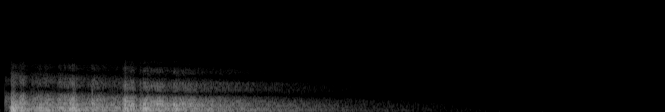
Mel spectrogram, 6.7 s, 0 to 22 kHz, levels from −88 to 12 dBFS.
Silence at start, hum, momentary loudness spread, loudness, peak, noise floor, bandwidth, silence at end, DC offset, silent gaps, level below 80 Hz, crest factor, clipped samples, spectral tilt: 0.05 s; none; 18 LU; -34 LUFS; -12 dBFS; under -90 dBFS; 2.2 kHz; 3.7 s; under 0.1%; none; -44 dBFS; 24 dB; under 0.1%; -12.5 dB/octave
